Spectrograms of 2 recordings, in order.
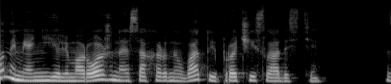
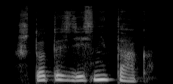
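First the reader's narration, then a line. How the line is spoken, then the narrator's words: Whisper under breath. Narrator (Russian): прошептал он себе под нос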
